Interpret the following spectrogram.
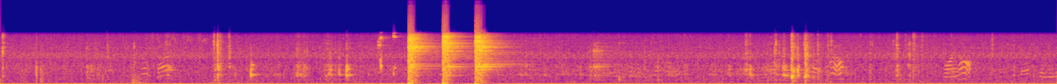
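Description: Three loud, sharp metal-on-metal blows in quick succession about five and a half seconds in, each ringing briefly, as tools and the rail cutter are handled on the steel rail. Smaller knocks and clanks come before and after.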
